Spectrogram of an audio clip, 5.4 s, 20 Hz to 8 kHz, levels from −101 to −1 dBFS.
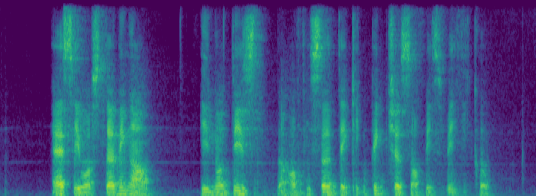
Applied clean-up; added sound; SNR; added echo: neural mask model RNNoise.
